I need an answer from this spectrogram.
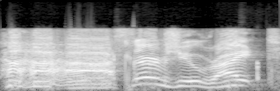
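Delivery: very loud, booming, high-pitched laughing dwarf voice. Narrator voicing a dwarf heard from a distant rooftop, in a laughing dwarvish voice. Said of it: "A very dwarvish voice ... laughing as he says".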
